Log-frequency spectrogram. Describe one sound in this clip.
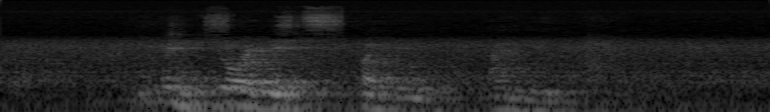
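A man speaks calmly through a microphone in an echoing room.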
